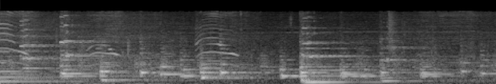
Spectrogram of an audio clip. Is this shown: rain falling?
no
